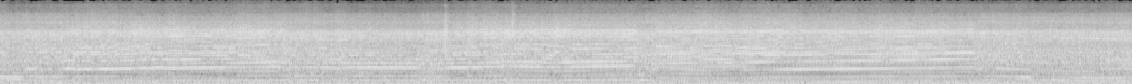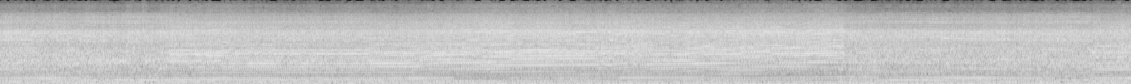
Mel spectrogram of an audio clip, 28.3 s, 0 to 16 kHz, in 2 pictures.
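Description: BMW E46 M3's S54 straight-six race engine, heard from the cockpit at high revs on a hot lap. It climbs in pitch through the gears, drops sharply about eight seconds in, falls away around twelve seconds under braking and downshifts, then climbs again and drops once more near the end.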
